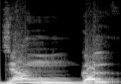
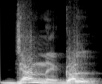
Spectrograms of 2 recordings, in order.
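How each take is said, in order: First: The n is a nasal sound blended into gal. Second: The n is a full consonant, split from gal. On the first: The speaker calls it right. "नाक में उसकी आवाज आएगी" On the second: The speaker calls it wrong. "अगर इसको कोई गलत पढ़ता है"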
